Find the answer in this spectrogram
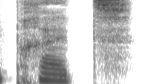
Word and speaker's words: prête: But I would say je suis prête, adding that E has changed the sound of the ending.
